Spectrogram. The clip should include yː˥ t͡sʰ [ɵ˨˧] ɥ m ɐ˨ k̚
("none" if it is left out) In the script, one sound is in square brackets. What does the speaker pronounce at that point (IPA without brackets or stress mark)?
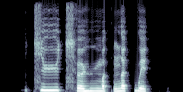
ɵ˨˧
